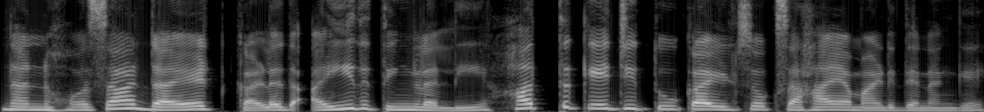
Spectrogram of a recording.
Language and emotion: Kannada, happy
